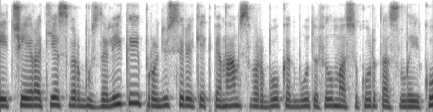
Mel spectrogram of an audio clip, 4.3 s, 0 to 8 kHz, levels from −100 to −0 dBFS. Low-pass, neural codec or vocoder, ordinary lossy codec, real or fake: 7.2 kHz; codec, 16 kHz, 8 kbps, FunCodec, trained on LibriTTS, 25 frames a second; Opus, 24 kbps; fake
